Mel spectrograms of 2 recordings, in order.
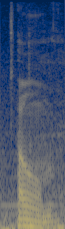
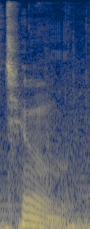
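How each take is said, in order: First: The vowel is a long oh sound. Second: The vowel is a long oo sound. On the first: The speaker calls it right. "Tome. Not tomb. Tome" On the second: The speaker calls it wrong. "Not tomb"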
